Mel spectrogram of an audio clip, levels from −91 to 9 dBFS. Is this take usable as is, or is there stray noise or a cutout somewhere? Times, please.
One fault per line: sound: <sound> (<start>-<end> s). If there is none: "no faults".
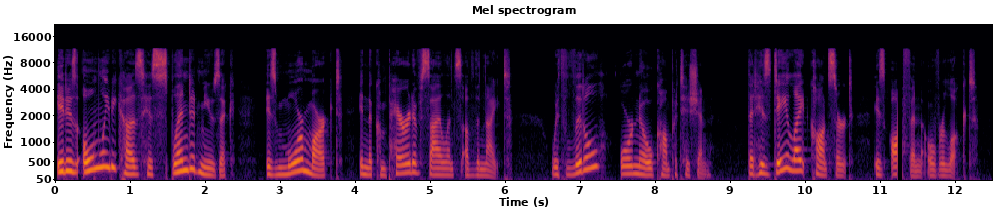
sound: dropout (11.2-11.3 s)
